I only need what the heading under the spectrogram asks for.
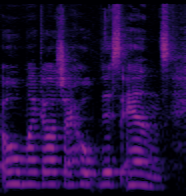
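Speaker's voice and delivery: usual speaking voice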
